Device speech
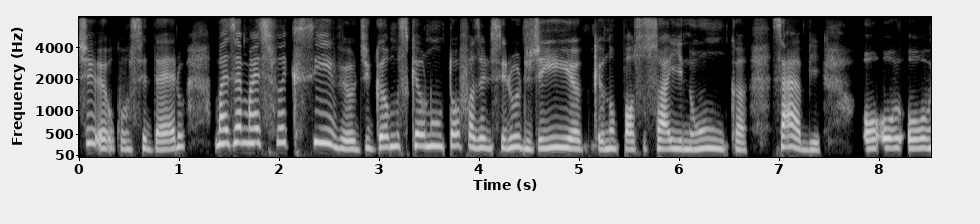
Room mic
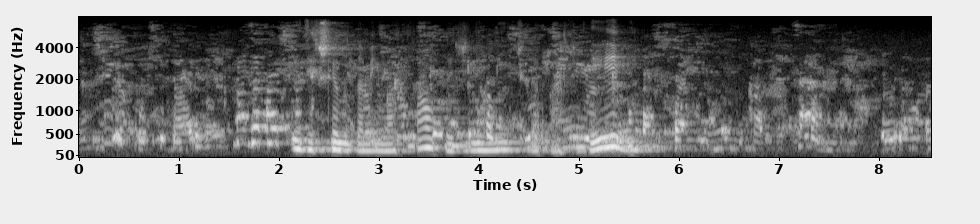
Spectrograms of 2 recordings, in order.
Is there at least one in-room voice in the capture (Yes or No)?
Yes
